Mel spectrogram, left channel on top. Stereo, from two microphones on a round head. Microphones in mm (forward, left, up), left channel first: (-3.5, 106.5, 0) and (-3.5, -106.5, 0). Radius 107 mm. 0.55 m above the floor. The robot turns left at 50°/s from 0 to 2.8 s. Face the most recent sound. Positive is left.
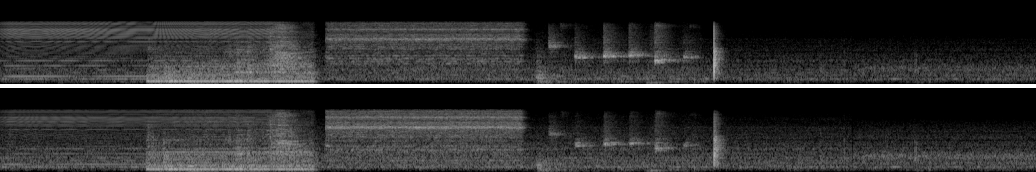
turn(degrees=40)  # may be behind; listen again after turning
